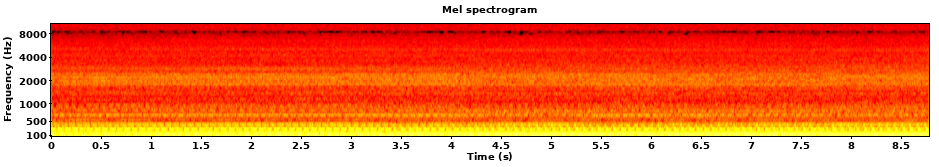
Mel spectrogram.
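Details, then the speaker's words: Fox-body Mustang V8 (1986–93, EEC-IV) during a cylinder balance test after code reading; fast idle held around 1,500 rpm before the test cuts one injector at a time. Steady, even rumble with no misses or knocks. Normal raised idle. "code reading process is done the engine will idle up to about 1500 rpm and it will deactivate one cylinder at a time"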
